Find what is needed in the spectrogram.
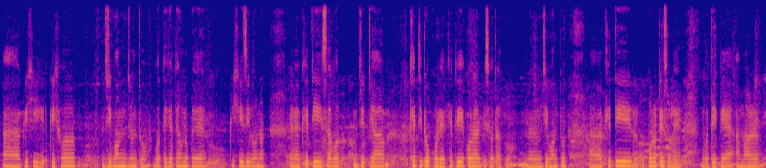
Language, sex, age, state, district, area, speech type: Assamese, female, 30-45, Assam, Udalguri, rural, spontaneous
